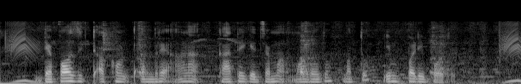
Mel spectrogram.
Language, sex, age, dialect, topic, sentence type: Kannada, male, 31-35, Central, banking, statement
